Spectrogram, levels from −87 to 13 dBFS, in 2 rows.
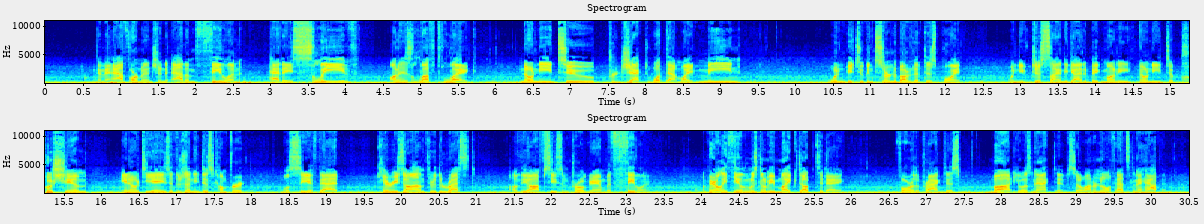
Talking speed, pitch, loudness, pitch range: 175 wpm, 120 Hz, -19 LUFS, 110-135 Hz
